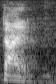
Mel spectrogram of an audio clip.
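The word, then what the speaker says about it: tire: लेकिन टीन पढ़ रहे हैं, लेकिन टी आई आर ई टायर, जब टायर पढ़ रहे हैं तो आई का उच्चारण आई हो रहा है।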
